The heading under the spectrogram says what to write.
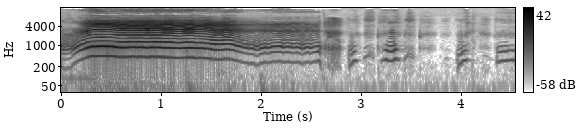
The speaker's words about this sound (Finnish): Vauvathan tuppaavat itkemään aika usein ja aina ei voi tietää, mistä tämä johtuu.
